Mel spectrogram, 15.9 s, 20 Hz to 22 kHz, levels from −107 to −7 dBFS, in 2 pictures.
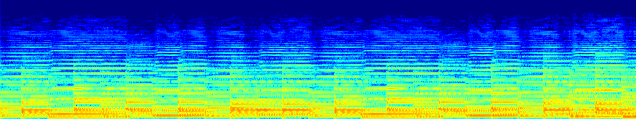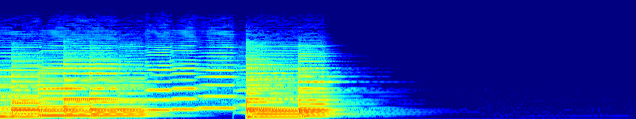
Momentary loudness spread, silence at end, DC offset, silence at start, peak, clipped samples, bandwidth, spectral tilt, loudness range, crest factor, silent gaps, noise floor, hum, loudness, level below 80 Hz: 7 LU; 3.6 s; under 0.1%; 0 s; -12 dBFS; under 0.1%; 8.4 kHz; -8.5 dB/octave; 3 LU; 18 dB; none; under -90 dBFS; none; -31 LUFS; -62 dBFS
